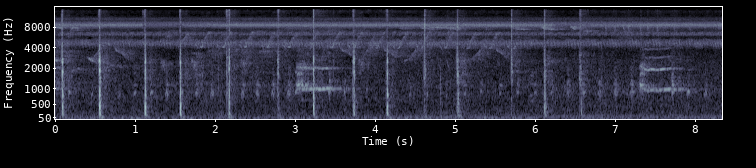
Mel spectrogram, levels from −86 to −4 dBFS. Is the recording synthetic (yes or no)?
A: yes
